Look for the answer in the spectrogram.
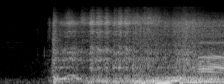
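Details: Zebra Espass cold start after sitting three days, choke pulled fully and gas pedal pressed: catches immediately without long cranking and rises into a steady full idle on choke; normal cold start.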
